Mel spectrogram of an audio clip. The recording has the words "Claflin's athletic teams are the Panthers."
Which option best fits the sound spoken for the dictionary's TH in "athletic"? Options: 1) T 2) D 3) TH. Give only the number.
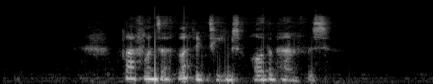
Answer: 3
